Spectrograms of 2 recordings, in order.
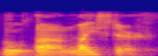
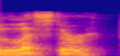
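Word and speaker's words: Leicester: I lived out there for a while, but it is Lyster, I believe, is how they said it. It's spelled L. Was it Lester?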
